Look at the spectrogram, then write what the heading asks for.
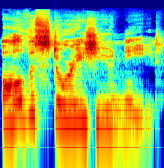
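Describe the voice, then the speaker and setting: A woman's voice: medium pitch, takes it slowly, close to an everyday voice. A woman voicing a helpful castle maid from a storybook, coaxing and instructive in manner. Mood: encouraging.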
